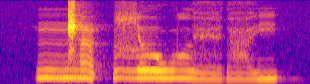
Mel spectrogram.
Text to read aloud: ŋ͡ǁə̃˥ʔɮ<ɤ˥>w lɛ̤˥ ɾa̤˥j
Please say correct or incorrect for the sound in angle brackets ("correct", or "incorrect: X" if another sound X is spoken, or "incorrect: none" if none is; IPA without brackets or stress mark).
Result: correct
